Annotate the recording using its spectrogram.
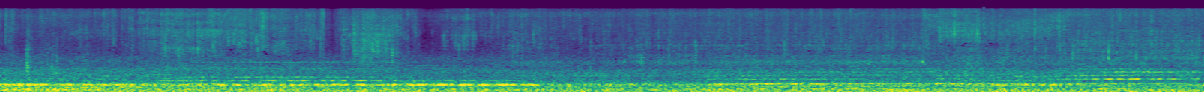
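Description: Water from a garden hose spraying onto sandy soil and tree trunks, a steady rushing splash. A steady hum runs under it, dropping out briefly about halfway through.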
